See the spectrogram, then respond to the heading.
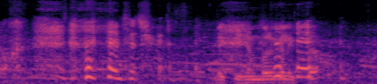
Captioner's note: laughs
